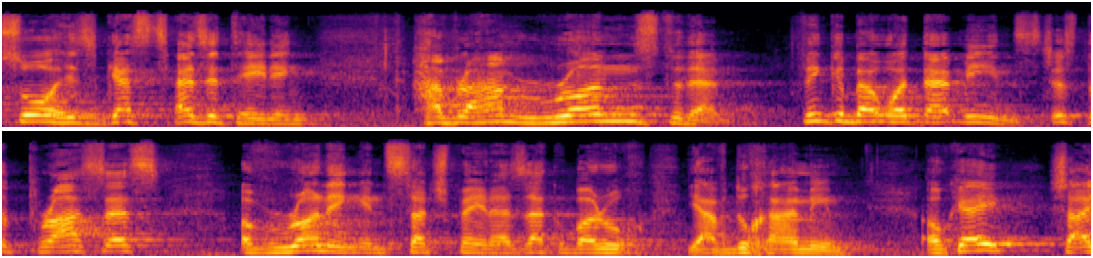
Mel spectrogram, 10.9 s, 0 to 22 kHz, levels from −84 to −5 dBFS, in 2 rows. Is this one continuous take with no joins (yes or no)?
yes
